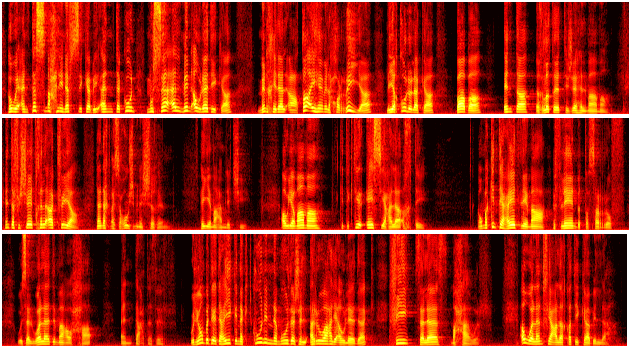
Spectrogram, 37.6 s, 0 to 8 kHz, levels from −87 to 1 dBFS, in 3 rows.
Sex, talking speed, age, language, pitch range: male, 110 wpm, 40-59, Arabic, 130-200 Hz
